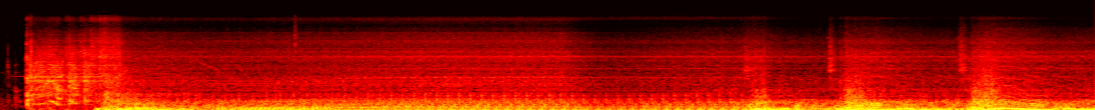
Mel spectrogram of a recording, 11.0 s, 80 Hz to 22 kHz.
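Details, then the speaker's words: 1995 Ford Explorer, 243,000+ miles, after cleaning the MAF sensor: starts and idles with an unsteady beat, revs bog and stumble before picking up and still reach the rev limiter, slight miss persists at idle. Misfire with hesitation, cause unconfirmed. "pretty bad hesitation there. Still seems like we have somewhat of a miss, but it will bang off the rev limiter, so I guess it's doing all right."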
